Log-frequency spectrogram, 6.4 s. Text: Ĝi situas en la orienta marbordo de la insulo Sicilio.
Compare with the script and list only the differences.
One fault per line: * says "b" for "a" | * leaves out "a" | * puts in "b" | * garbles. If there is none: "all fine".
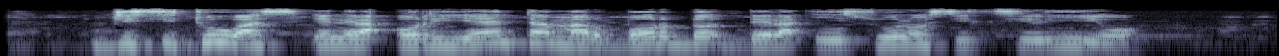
all fine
